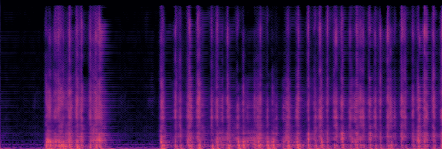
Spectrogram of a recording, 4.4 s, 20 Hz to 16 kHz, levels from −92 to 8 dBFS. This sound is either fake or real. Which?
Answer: fake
